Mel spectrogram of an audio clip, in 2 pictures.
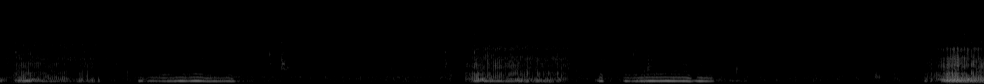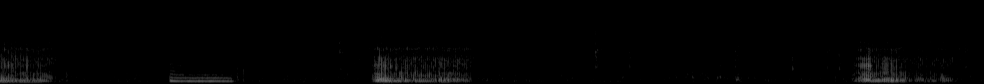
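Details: A Cavalier King Charles Spaniel snoring on a couch, in slow, rasping breaths that come roughly every four to five seconds.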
